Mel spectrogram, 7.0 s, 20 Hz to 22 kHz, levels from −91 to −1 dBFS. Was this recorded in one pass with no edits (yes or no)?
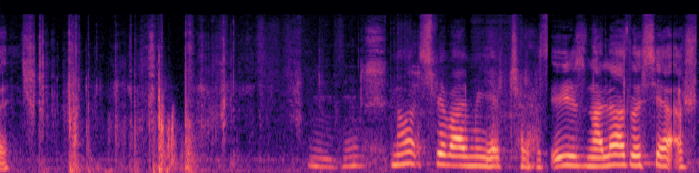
no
